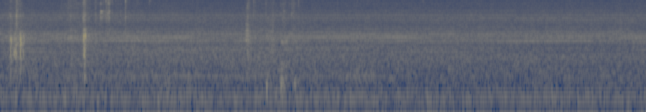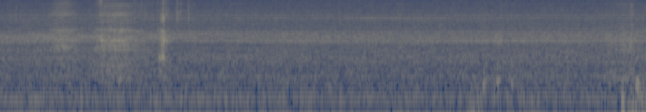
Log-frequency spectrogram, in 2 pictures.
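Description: Faint steady low hum of a quiet room, broken by a few faint clicks and a brief soft rustle about nine seconds in, from handling and swinging a pair of LED poi.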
